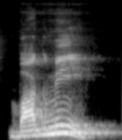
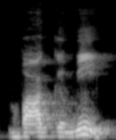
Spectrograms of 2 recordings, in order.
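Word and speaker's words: বাগ্মী: এবার থাকল গ যেরকম বাগমি তাহলে কি শিখলাম যদি গ দন্তন্য ল ম এর পরে ম ফলা থাকে তাহলে সেই ম উচ্চারিত হবে এখানে আরেকটা কথা বলি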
